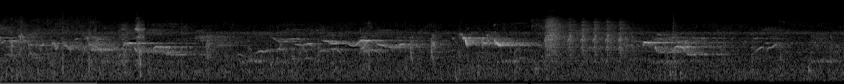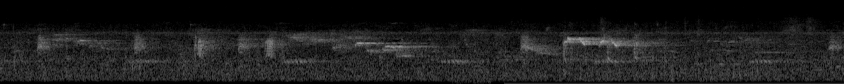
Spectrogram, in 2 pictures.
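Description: Songbirds chirping and calling outdoors, a steady run of short, high calls, many falling in pitch, with a few sharp clicks among them.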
